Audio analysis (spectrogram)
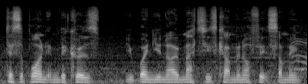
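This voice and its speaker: Measured English football manager, flat voice. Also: male voice, fairly low pitch, a little hiss or hum. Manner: measured, hesitant, many restarts. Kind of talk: post-match interview. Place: outdoors by a football pitch in a stadium. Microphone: handheld mic held up close.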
